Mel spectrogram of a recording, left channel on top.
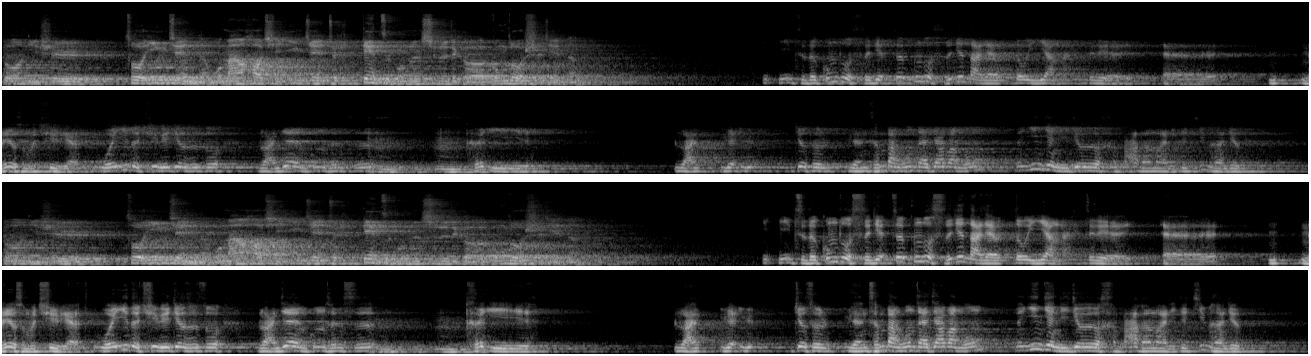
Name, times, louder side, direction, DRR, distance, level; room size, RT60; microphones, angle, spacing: voice 1, 0.0-5.8 16.7-17.0 17.4-17.7, left 1 dB, 35° left, 1 dB, 1.7 m, -26 dB
voice 2, 7.6-11.3 11.6-12.2 12.7-16.9 17.7-18.4 19.8-20.6 21.0-22.9 23.2-25.5, right 5 dB, 80° right, 14 dB, 0.5 m, -25 dB
12.0 x 10.5 x 8.4 m, 2.8 s
head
